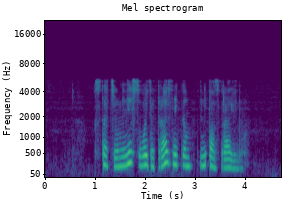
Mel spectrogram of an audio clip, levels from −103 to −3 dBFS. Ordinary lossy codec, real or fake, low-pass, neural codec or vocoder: none; fake; 5.4 kHz; codec, 24 kHz, 3 kbps, HILCodec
